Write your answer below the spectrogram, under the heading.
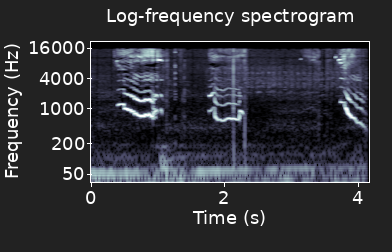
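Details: Female German Shorthaired Pointer puppy, from a birth-to-two-months growth timeline, whines three times in drawn-out, falling, tonal whimpers about a second apart, with quiet handling sounds between.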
